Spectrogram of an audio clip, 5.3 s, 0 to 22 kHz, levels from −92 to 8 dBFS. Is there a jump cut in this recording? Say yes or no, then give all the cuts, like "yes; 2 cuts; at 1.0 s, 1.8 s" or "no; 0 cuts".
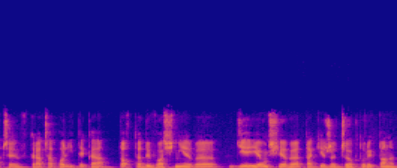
no; 0 cuts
